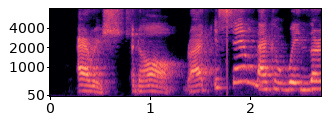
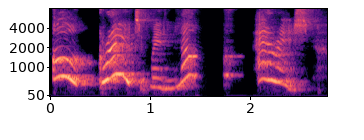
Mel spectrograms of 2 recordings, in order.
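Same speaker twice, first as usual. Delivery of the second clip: much higher, louder burst of delight; delighted locals; 5 dB louder than usual. Retold or imitated. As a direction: gush like a thrilled host. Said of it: "And then we say".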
